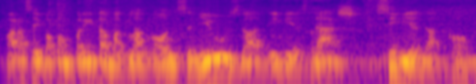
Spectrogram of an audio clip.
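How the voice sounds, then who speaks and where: Male Filipino news anchor for a broadcast sign-off; roomy sound, clear ambient noise. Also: mid-range voice, normal speed.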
